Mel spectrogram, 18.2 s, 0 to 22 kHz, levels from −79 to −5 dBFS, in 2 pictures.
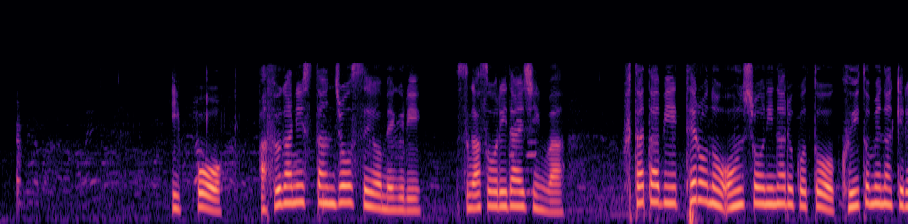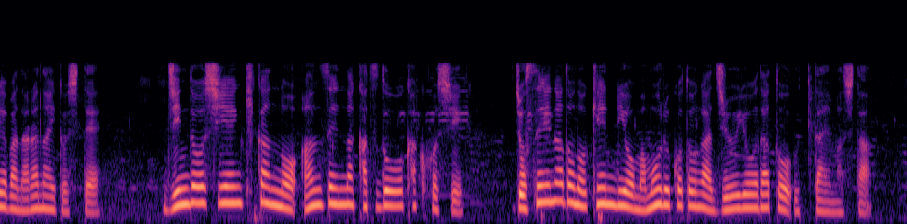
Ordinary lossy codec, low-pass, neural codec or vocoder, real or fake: none; none; none; real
